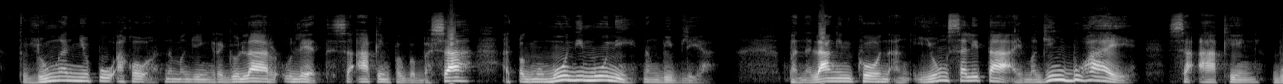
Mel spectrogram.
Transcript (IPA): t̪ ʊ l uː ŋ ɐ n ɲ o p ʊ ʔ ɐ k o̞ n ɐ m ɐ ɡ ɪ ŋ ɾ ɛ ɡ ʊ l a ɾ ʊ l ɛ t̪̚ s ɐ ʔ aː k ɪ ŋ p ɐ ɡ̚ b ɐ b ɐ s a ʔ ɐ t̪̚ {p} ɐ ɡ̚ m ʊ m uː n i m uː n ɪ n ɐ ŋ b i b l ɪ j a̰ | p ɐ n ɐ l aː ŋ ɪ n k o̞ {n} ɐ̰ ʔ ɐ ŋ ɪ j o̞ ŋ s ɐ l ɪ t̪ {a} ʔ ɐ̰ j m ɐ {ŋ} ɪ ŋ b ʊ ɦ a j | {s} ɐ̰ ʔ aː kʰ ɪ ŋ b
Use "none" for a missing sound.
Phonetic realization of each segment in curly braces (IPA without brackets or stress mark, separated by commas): p, n, a, ɡ, s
